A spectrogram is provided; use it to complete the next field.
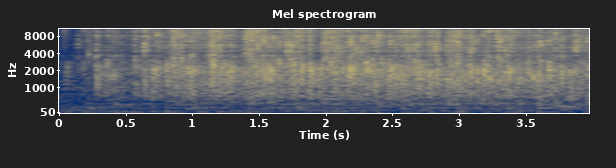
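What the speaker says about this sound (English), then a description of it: "So let's give Philip a big round of applause." Guests at a Justice Coalition award dinner in Jacksonville give sustained applause, a dense, steady clapping from a sizable crowd in a hall lasting several seconds.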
